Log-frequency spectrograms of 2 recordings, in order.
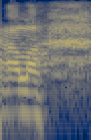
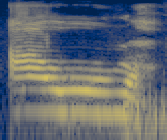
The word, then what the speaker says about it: Allah: Allah. Ada wow-nya. Ada wow. Allah bacanya.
